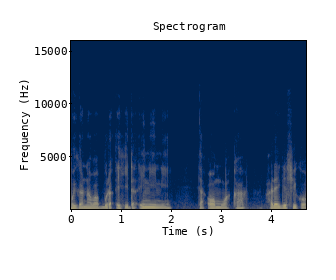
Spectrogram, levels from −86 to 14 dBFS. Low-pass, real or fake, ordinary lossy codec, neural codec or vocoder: 14.4 kHz; real; Opus, 24 kbps; none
